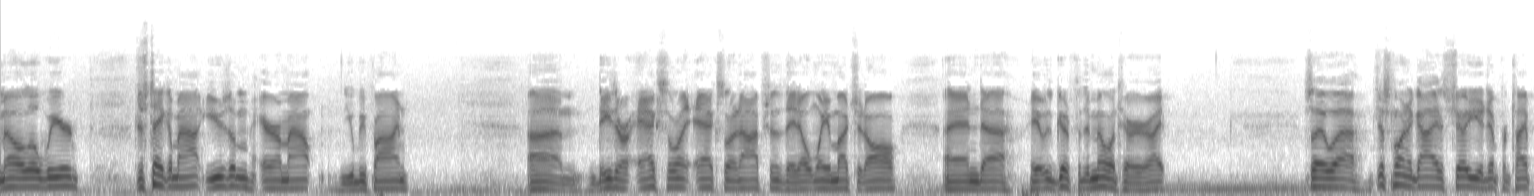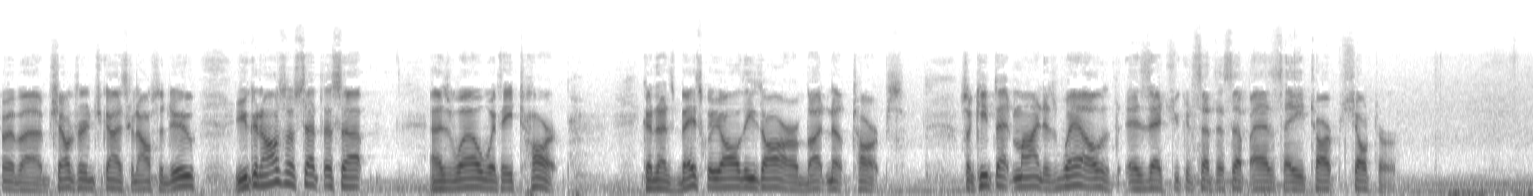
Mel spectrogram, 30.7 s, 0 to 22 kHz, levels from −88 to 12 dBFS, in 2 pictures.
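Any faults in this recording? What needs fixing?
No faults were found, so nothing needs fixing.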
